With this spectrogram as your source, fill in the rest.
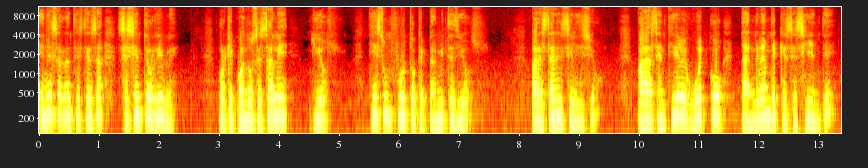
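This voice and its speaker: A man with a Mexican Spanish accent preaching a fervent sermon as a pastor, often addressing his listeners as brothers and sisters, drawing out key words and then rushing through others. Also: sits high, fairly even intonation, mellow. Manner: fervent preaching, often addresses "bendito hermano y bendita hermana".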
